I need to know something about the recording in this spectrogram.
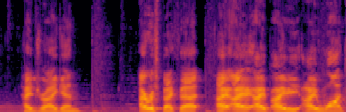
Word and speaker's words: Hydreigon: Hydreigon. I respect that. I want to pronounce the Pokemon names as correctly intended.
